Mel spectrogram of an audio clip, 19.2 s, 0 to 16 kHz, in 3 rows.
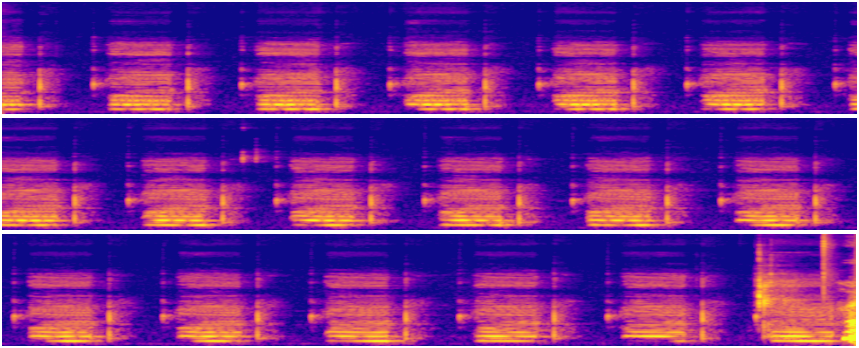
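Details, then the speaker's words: Mom Cozy Air wearable breast pump running at maximum setting during noise testing: steady rhythmic motor hum in even pulses, about 50 a minute; measured average 36.1 dB, maximum 52.1 dB. "It's actually really interesting going through this as well to hear all the different rhythms and cycles that these pumps have. They're not all the same."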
